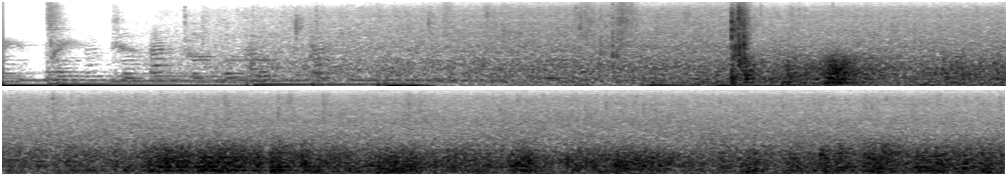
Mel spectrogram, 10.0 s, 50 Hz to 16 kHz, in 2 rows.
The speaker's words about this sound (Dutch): Het is halverwege mei 1816 is dus gevorderde lente, maar dat is nergens aan te merken. Het blijft maar koud. Het regent onophoudelijk, vaak onweert het. Hevig.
